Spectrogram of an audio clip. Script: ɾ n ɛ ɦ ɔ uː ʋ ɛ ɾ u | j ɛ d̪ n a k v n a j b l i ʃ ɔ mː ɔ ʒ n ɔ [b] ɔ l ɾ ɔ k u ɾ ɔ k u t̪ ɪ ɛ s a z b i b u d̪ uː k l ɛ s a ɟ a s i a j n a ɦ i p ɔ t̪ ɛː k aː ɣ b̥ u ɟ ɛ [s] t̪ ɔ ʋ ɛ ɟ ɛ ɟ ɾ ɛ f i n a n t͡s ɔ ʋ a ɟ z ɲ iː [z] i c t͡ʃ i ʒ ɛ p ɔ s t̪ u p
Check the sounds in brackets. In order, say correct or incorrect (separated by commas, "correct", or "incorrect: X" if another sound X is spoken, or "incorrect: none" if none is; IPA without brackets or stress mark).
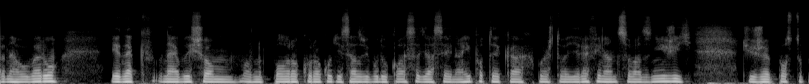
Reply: incorrect: p, incorrect: ʃ, incorrect: ʒ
